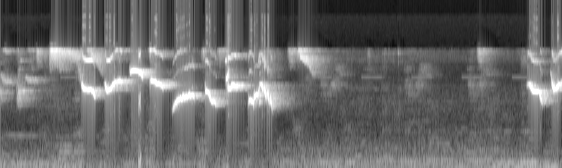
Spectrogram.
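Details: Oriental magpie-robin (kacer) in full, varied song on a masteran recording for training caged birds: a rapid string of loud, rising and falling whistled phrases, a pause, then a fresh phrase begins over a low murmur.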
